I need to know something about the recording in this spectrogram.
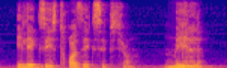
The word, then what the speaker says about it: mille: Il existe trois exceptions, mille, ville, tranquille. Ces mots ainsi que leurs dérivés, million, village, tranquillité, etc., sont prononcés avec le son L. Mots dérivés de mille villes tranquilles.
